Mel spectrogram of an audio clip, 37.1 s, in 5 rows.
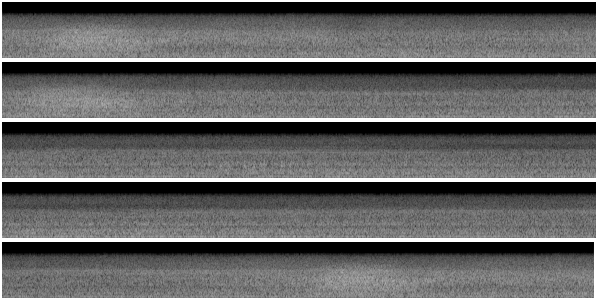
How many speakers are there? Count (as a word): zero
